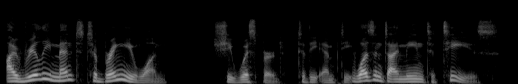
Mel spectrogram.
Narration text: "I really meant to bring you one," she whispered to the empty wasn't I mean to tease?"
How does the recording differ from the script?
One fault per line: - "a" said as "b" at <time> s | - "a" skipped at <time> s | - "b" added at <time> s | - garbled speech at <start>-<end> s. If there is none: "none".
none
